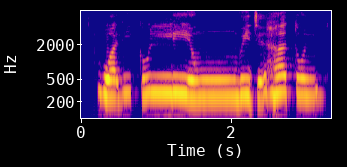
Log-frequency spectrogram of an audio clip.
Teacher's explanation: تنوین کی آواز میں واو کی آواز کو مکس کریں گے، مرج کریں گے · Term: ادغام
